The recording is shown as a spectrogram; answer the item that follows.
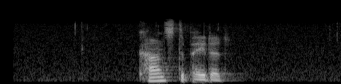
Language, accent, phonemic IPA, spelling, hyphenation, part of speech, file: English, General American, /ˈkɒnstəpeɪtəd/, constipated, con‧sti‧pat‧ed, adjective / verb, En-us-constipated.ogg
- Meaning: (adjective) 1. Unable to defecate; costive 2. Failing to make a point or reach a conclusion; stifled; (verb) simple past and past participle of constipate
